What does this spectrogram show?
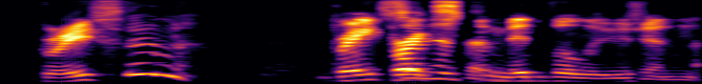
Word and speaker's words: Braixen: pronouncing it incorrectly all this time. It's Braixen, yeah. Have you been saying Braxton?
